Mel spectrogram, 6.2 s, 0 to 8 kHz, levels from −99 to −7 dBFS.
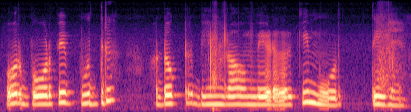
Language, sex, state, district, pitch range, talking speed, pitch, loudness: Hindi, female, Uttar Pradesh, Saharanpur, 215-250 Hz, 105 wpm, 220 Hz, -14 LUFS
